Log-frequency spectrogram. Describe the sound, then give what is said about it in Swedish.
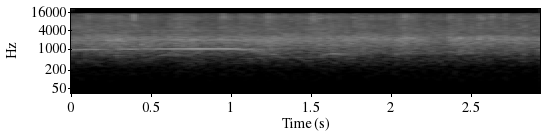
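A big round of applause from a crowd for the speaker's wife, steady and dense clapping that holds at a fairly loud level for the full three seconds, with a faint tone briefly audible near the start. “jag vill också kan inte vi bara ge en stor applåd till min underbara fru?”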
